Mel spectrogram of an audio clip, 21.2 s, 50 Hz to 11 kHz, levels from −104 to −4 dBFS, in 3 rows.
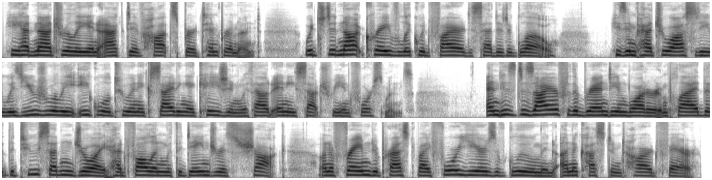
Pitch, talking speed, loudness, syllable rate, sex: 215 Hz, 180 wpm, -19 LUFS, 5.6 syllables/s, female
